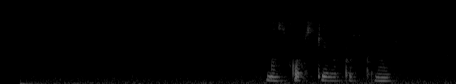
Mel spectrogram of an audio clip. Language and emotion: Russian, neutral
